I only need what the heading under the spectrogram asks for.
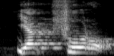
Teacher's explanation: را کو پر کر کے پڑھنا ہے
